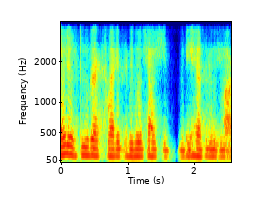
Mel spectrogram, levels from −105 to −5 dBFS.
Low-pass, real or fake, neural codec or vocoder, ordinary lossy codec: 3.6 kHz; fake; codec, 16 kHz, 0.5 kbps, FreqCodec, smaller model; none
